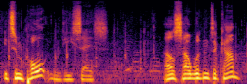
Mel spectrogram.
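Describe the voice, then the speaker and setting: An actor playing a cocky, threatening street-gang henchman in a fantasy audio drama, with a rough, slangy, taunting way of talking. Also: on the high side, animated, moderate pace, darkish tone, slight background noise, close to an everyday voice. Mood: grim.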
